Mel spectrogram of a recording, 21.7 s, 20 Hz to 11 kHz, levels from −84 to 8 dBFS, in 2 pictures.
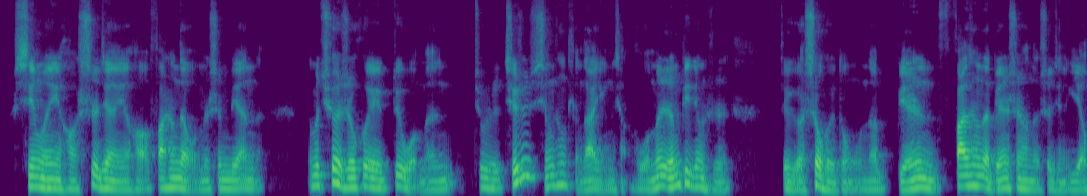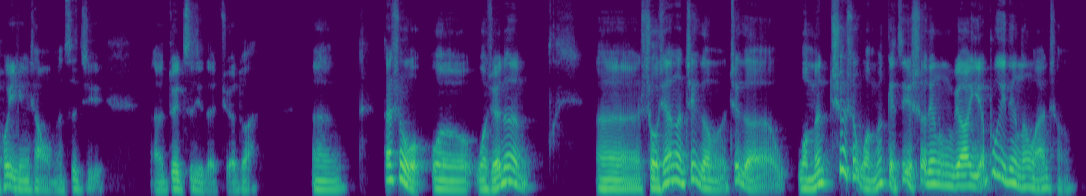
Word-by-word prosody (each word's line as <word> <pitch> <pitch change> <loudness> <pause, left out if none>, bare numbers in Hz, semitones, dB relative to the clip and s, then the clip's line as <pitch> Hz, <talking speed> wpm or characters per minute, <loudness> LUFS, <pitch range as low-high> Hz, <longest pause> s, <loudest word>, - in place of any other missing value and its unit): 新 130 -1 +1
闻 110 -2 +5
也 110 - +3
好， 105 0 -2
事 130 +7 -1
件 115 -4 +3
也 95 - -2
好， 100 +2 -4
发 115 0 +1
生 120 +1 +2
在 115 - +4
我 - - -1
们 100 0 -4
身 105 +1 -2
边 105 0 0
的， - - -14 0.4
那 - - -13
么 140 - +2
确 160 +4 +4
实 120 -1 +3
会 120 -3 +2
对 115 +6 -2
我 120 0 0
们 95 +1 -7 0.2
就 125 -2 -3
是 110 -1 -3
其 160 +10 +3
实 260 +6 +1
形 245 - -4
成 150 +2 -1
挺 145 -10 -12
大 105 +1 +1
影 100 - -7
响 105 - -13
的。 110 - -17
我 - - -5
们 125 +6 +2
人 125 +3 +5
毕 170 +2 +2
竟 125 -3 0
是 95 -3 -8 0.5
这 95 - -2
个 90 -1 -1
社 85 - +3
会 95 -3 0
动 95 +1 -6
物， 95 0 -9
那 100 0 -5 0.2
别 95 +1 0
人 115 -1 +3 0.2
发 135 0 +8
生 140 0 +2
在 - - +4
别 105 - +1
人 115 - +2
身 115 -1 -1
上 105 - -1
的 100 - -5
事 95 - -7
情， 90 -1 -7
也 95 - -2
会 140 -2 0
影 100 -2 -2
响 100 0 -5
我 - - -9
们 90 +1 -12
自 110 - -7
己 100 -2 -11 0.4
呃， 90 - -9
对 105 +4 0
自 115 - -8
己 95 -3 -4
的 - - -9
决 - - -10
断。 - - -9 0.5
呃， 100 -1 -2 0.4
但 215 - +2
是 215 - -1
我 215 - +4
我 100 -2 +1
我 105 - +2
觉 105 +3 +4
得， 175 -9 +1 0.6
呃， 105 -1 +1
首 110 +2 +3
先 185 +5 +4
呢， 200 - +4
这 205 +5 0
个 105 - 0
这 - - -1
个 - - -1 0.2
我 110 - 0
们 160 +11 +3
确 345 - +1
实 - - -1
我 110 -3 0
们 110 - 0
给 175 - -1
自 - - -5
己 - - +3
设 - - -1
定 165 0 +4
的 155 - +1
目 145 -1 0
标 140 +1 +6
也 140 0 +2
不 300 -4 -1
一 215 - +2
定 175 -4 +3
能 130 0 0
完 115 0 -1
成。 110 -1 -13
110 Hz, 310 characters per minute, -22 LUFS, 100-135 Hz, 0.6 s, 发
